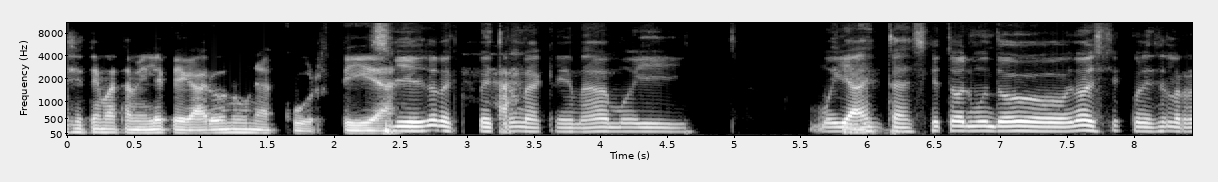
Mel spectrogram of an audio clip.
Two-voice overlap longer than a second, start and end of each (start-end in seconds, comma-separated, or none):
none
